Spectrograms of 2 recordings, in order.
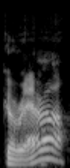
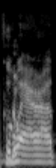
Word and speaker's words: Guerra: So, universities, neurody divergent, and the future of neuroincclusion with Guerrera. Is that did I pronounce your name all right? Yeah, it's um Gera, but it's good.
